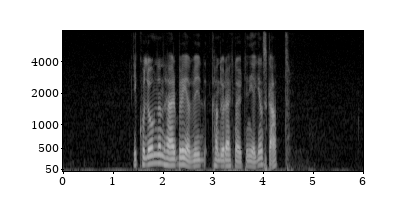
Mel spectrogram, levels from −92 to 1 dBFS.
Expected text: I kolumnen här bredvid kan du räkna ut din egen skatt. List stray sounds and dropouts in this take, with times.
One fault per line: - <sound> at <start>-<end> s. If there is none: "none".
none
